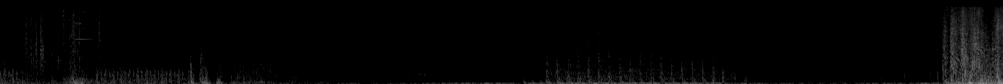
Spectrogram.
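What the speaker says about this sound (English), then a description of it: "That dude just spent a whole mag trying to kill me." Gunfire in the shooter game Call of Duty: Black Ops Cold War: sharp single shots, a long rattling automatic burst emptying a magazine, and another loud burst at the end, with quieter stretches between.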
